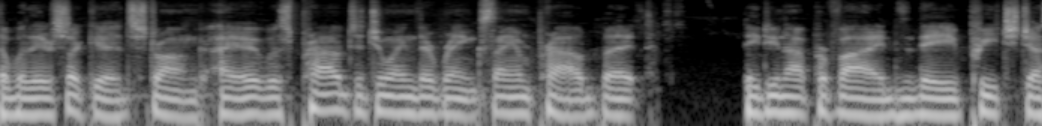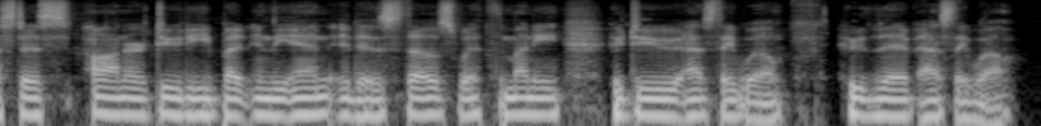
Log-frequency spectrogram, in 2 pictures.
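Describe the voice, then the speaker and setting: A man reading out a guilt-ridden male soldier confessing to betrayal in a video game, in a slow, halting way. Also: low voice, level tone, darkish tone. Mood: remorseful. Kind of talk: reading game dialogue aloud on a stream.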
